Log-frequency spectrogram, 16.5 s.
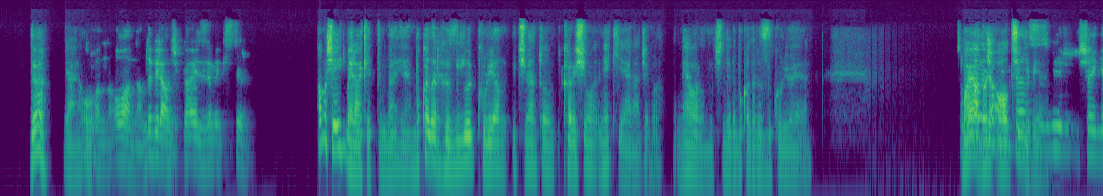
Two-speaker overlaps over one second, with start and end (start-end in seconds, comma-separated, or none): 14.4-15.7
